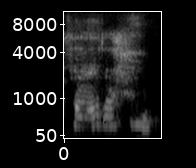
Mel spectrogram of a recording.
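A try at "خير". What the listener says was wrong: بس را کو موٹا کرنا ہے. را را را را.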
